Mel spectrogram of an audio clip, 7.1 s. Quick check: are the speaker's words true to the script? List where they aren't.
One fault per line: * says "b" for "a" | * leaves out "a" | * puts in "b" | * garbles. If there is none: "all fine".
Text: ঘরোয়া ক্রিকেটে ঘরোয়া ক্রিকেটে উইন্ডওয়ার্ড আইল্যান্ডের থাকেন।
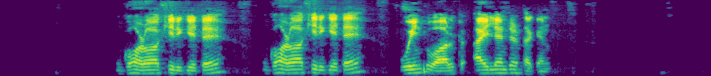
all fine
